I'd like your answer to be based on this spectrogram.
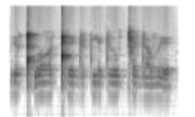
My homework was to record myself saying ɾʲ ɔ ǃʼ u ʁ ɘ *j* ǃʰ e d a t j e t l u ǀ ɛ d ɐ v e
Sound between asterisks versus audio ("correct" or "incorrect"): incorrect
